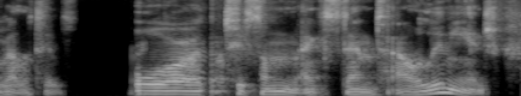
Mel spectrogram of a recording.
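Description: Vocal fry runs through a man's very deep, low voice. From United Kingdom. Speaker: author. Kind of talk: interview conversation. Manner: halting, repeats words.

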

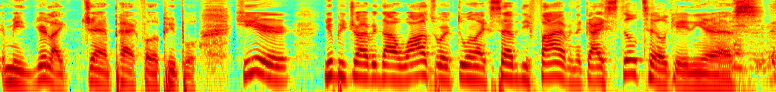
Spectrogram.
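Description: A man with a normal speaking voice talks in an American accent at a fairly high pitch, with lively intonation and a moderate pace. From Chicago. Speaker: graffiti writer. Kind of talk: casual chat. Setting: studio. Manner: casual, profanity-heavy.

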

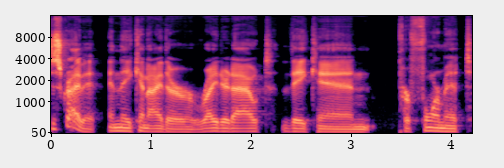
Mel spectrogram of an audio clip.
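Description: The recording is very clean, with a silent background. A man speaks in a very deep, low pitch with a Canadian accent. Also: dry, close sound with no echo. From Canada. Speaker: podcast host and author, teacher. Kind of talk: casual interview chat.

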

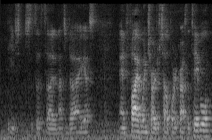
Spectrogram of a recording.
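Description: Normal pitch movement, with clearly audible noise in the background. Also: man. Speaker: tournament player. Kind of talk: casual banter. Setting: live at a tournament event.

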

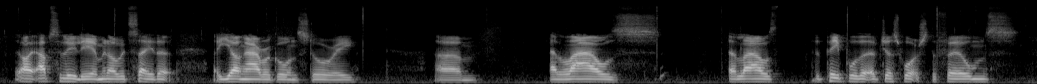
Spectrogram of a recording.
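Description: With a British accent, a man speaks at a medium pitch. His intonation is monotone and flat, and his pace is moderate. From UK. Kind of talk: casual chat.

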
